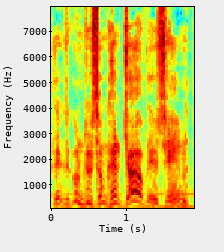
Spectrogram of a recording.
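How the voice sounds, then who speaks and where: Very high-pitched, panicky squatter. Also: male voice, big pitch swings, fast, fairly bright tone. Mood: frightened. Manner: stammering, panicky, uneducated street speech. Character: terrified, jittery male squatter who witnessed a murder. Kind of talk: video game voice acting.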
